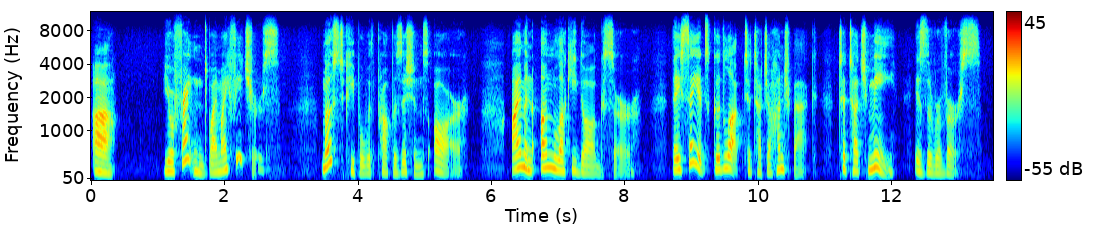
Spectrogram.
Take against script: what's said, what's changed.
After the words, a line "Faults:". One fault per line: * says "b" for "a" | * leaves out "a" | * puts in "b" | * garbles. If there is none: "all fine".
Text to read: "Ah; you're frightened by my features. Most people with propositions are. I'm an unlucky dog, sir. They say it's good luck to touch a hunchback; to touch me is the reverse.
"Ah; you're frightened by my features. Most people with propositions are. I'm an unlucky dog, sir. They say it's good luck to touch a hunchback; to touch me is the reverse.
Faults:
all fine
